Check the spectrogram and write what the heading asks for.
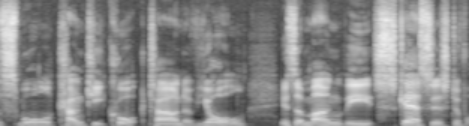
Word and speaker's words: Youghal: which is titled Y-O-U-G-H-A-L Basting Spoon. And how are you going to pronounce that? No, it's not the Irish provincial town of Youghal.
